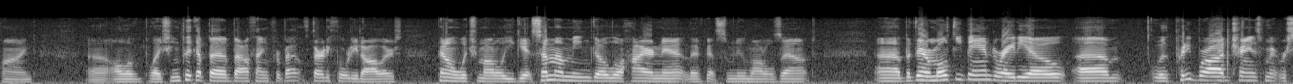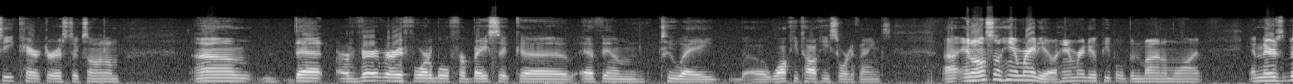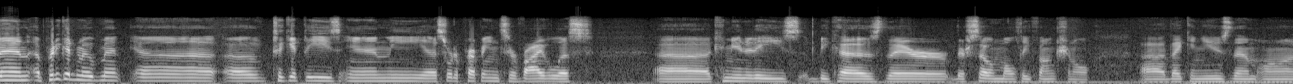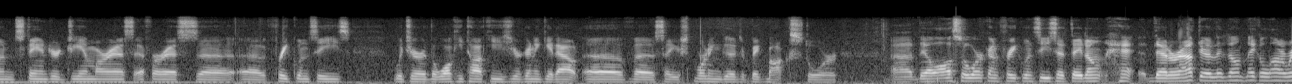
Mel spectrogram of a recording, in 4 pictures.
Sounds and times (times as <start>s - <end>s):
Speech: 0.0s - 14.2s, 14.8s - 51.7s.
